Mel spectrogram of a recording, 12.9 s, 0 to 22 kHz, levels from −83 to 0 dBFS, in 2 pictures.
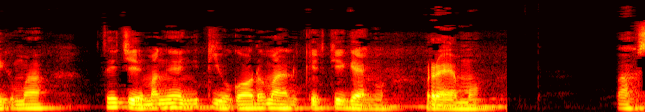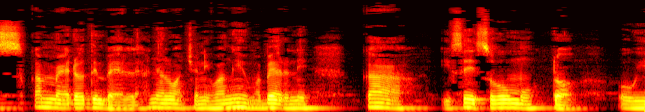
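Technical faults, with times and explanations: Throughout: WMA compression. The speech has plainly audible coding damage: a ringing, washy quality around the voice and a hiss that swells and fades with the signal. This is likely from Windows Media Audio encoding, whose long transform blocks smear quantisation noise across tens of milliseconds and drop weaker spectral lines. The degree of damage fits a bitrate of around 48 kbps. Content extends up to 20.1 kHz, so the encoder has not imposed a lower bandwidth limit.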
